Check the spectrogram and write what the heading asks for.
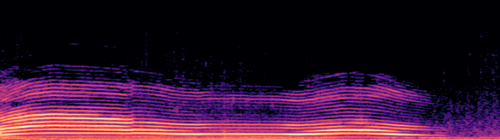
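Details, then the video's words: A single sustained, wavering cat yowl of about two seconds during a fight, steady then dipping and rising again before fading, a low moan beneath. "Som de gatos brigando"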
